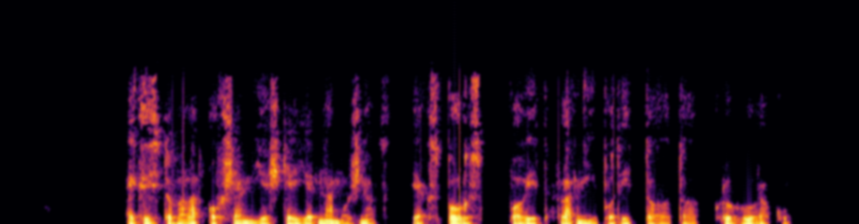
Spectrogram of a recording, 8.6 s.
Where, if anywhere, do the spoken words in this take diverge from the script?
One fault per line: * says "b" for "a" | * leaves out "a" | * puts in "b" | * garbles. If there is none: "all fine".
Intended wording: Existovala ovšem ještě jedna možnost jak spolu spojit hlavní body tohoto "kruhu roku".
all fine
